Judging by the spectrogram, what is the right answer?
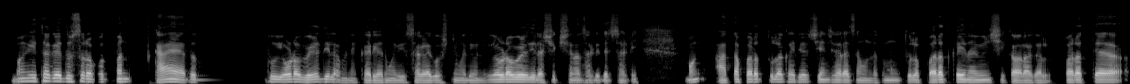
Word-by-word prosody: "मग 145 - -1
इथं 150 +2 +2
काही 145 0 +6
दुसरं 135 -1 +1
बघ. 120 - -3
पण 130 0 +2 0.3
काय 130 - +4
आहे? 120 - +3
आता 105 - 0 0.7
तू 120 - +1
एवढा 120 +1 +4
वेळ 110 +3 +2
दिला 120 -1 -1
म्हणे 90 -2 -8
करिअरमध्ये, 95 0 -2
सगळ्या 95 +1 0
गोष्टींमध्ये, 95 0 -5
म्हणे 95 +3 -8
एवढा 110 +1 +6
वेळ 115 -1 +7
दिला 105 -2 +2
शिक्षणासाठी, 95 -1 -6
त्याच्यासाठी. 90 -3 -7 0.5
मग - - 0 0.3
आता 120 +5 +1
परत 120 0 +3
तुला 120 -1 +1
करियर 110 -1 -1
चेंज 105 -1 -4
करायचं 100 -1 -1
म्हणलं, 90 -2 -6
तर - - -8
मग 95 0 -4
तुला 105 0 0
परत 110 - +5
काही 110 0 +5
नवीन 105 0 0
शिकावं 90 -2 -1
लागेल, 90 0 -1 0.2
परत 105 +1 +4
त्या 105 0 +4
105 Hz, 220 wpm, -24 LUFS, 95-115 Hz, 0.7 s, वेळ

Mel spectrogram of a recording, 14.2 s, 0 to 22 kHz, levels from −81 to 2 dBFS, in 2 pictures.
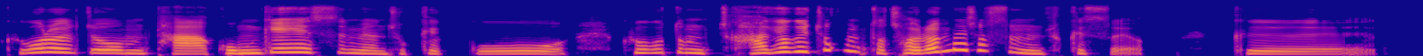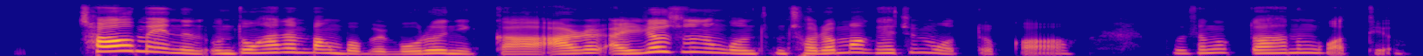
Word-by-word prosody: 그거를 280 +3 +1
좀 230 -3 -1
다 190 0 +2
공개했으면 230 0 0
좋겠고 190 -2 -5 0.2
그리고 255 +1 -5
또 275 - -8
좀 235 - -1
가격이 310 +10 +2
쪼끔 405 -4 -4
더 225 - -5
저렴해졌으면 285 - +1
좋겠어요. 215 +2 -11 0.4
그 175 -4 -6 0.6
'처음에는 350 - +8
운동하는 250 +6 0
방법을 195 -8 -3
모르니까 180 -2 -2
알 200 +4 +3
알려 220 +12 +4
주는 310 -4 -4
건 210 -3 -2
좀 205 0 -10
저렴하게 235 +5 -1
해 240 - -2
주면 270 -1 -11
어떨까?' 195 -1 -11 0.5
그런 215 -2 -12
생각도 240 +1 -6
하는 245 +2 -2
것 - - -7
같아요. - - -17
230 Hz, 330 characters per minute, -23 LUFS, 195-275 Hz, 0.6 s, 처음에는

